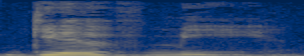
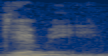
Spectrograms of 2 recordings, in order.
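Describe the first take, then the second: First: Both words are pronounced fully and separately. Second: The words are blended into one short form.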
